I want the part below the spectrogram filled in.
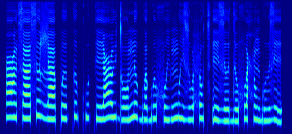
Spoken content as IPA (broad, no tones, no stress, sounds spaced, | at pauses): ʕ ə̃ s a s ə ɮ a p ə k ə kʷʼ ə k e ʕ y d ɔ n ə ɡʷ a ɡʷ i χʷ i ŋʷ i z u ħ u t͡sʼ e z ə d ə χʷ ɪ ħ ũ ɡʷ ɯ z e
